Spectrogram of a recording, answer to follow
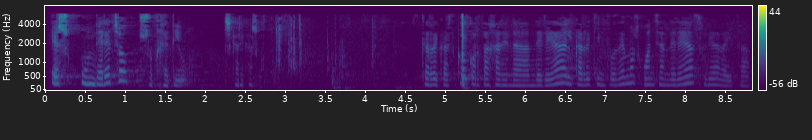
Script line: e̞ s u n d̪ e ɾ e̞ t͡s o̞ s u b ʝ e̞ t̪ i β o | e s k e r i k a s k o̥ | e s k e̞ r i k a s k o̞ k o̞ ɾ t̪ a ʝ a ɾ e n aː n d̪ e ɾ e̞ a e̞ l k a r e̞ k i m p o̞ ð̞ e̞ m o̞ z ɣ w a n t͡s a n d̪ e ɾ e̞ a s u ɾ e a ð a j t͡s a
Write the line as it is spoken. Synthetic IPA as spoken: e̞ s u n d̪ e ɾ e̞ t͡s o̞ s u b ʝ e̞ t̪ i β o | e s k e r i k a s k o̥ | e s k e̞ r i k a s k o̞ k o̞ ɾ t̪ a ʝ a ɾ e n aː n d̪ e ɾ e̞ a e̞ l k a r e̞ k i m p o̞ ð̞ e̞ m o̞ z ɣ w a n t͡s a n d̪ e ɾ e̞ a s u ɾ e a ð a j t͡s a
